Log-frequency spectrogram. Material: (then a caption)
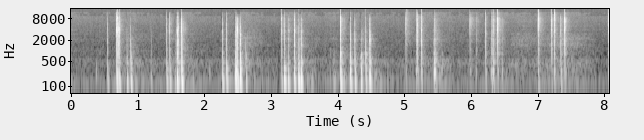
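Cardboard. A flat, thin, hollow pink printed cardboard box or palette is tilted in the hands and tapped with long nails. The result is quick, dry clicking taps in irregular bursts and clusters, each with a sharp bright attack, a papery hollow body and almost no ring, over quiet background hiss.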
